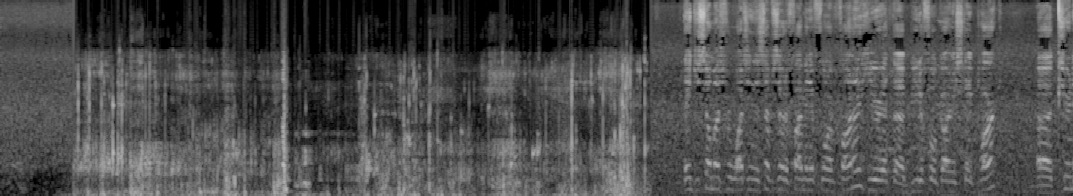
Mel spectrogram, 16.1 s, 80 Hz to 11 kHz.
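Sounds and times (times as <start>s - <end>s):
underwater knocks and clicks: 1.1s - 9.8s
water gurgling underwater: 1.1s - 9.8s.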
